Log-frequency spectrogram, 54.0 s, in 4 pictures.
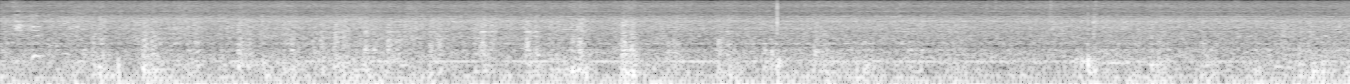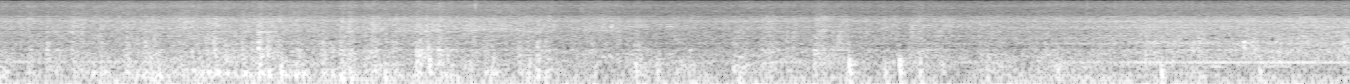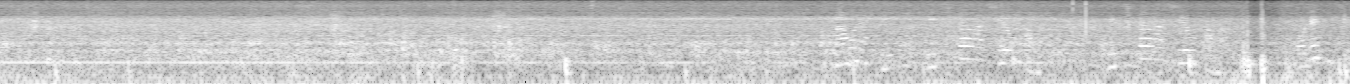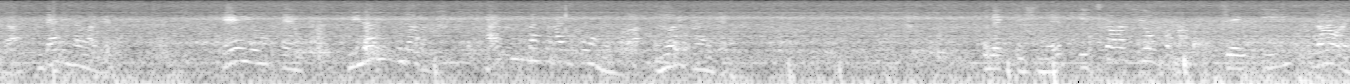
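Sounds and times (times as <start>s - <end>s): train wheels rumbling on rail: 0.0s - 54.0s
clacks over rail joints: 0.1s - 42.2s.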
